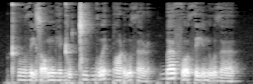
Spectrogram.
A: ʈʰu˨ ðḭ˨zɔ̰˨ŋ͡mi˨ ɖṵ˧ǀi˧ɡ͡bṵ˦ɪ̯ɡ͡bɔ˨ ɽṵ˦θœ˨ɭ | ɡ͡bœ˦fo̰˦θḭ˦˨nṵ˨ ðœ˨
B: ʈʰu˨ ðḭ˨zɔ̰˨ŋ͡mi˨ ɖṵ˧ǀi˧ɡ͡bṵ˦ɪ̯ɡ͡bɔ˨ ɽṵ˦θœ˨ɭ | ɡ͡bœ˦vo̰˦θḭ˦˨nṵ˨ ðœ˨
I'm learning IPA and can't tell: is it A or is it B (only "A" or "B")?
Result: A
